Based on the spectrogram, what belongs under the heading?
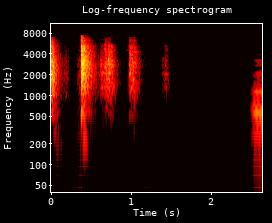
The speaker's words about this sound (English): What was that? Well, one of the cell doors closing back.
